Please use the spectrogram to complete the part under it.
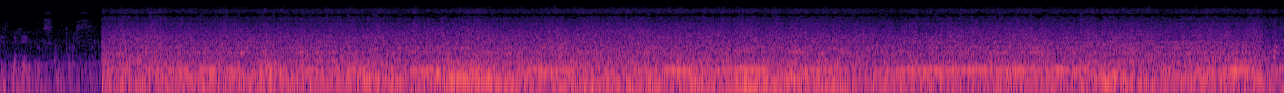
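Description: Water rushes and churns behind a speeding boat.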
